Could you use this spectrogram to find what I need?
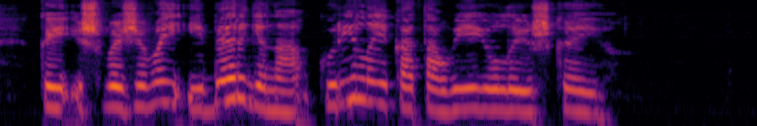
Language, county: Lithuanian, Kaunas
